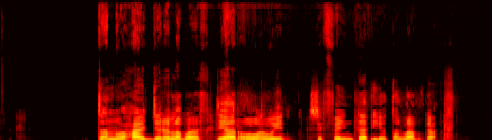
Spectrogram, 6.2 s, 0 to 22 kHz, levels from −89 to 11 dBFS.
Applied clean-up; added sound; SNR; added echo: neural mask model DeepFilterNet 3.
